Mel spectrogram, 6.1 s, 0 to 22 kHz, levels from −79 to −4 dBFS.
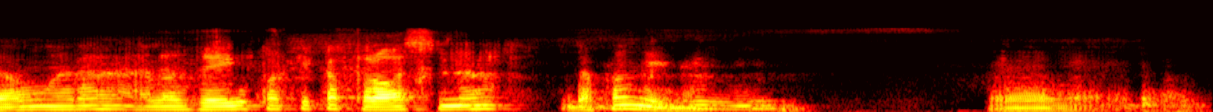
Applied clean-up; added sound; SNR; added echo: neural mask model Resemble Enhance denoiser.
